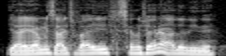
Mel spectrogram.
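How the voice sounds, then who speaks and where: A man from Brazil in a relaxed podcast chat, his voice sitting in a middle range. He tells stories with an easy, animated flow and laughs often. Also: medium pitch, fast, clear, resonant tone. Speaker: podcast guest. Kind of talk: casual chat.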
